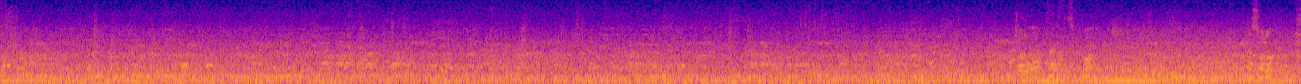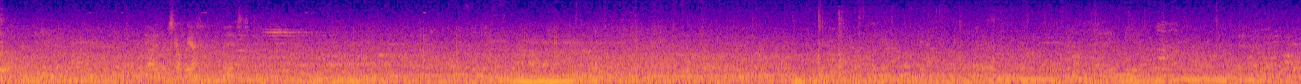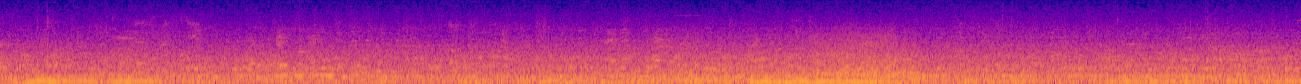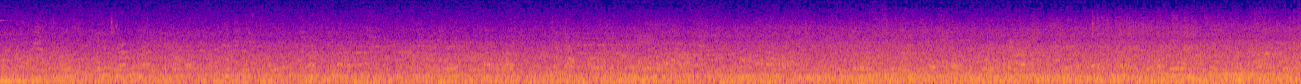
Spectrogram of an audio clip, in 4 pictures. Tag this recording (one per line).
ambience
ambient
America
corner
distant
dog
night
people
Peru
quiet
South
street
traffic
